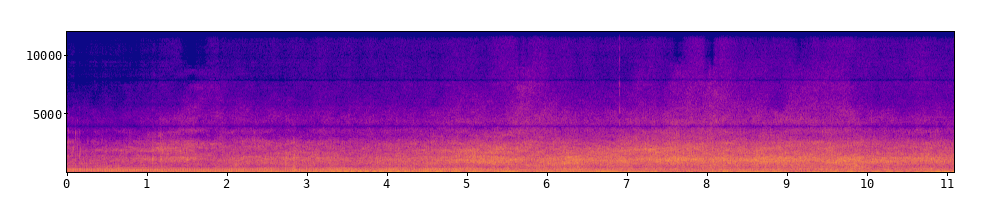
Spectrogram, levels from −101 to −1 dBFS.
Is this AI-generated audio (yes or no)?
yes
